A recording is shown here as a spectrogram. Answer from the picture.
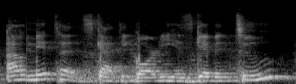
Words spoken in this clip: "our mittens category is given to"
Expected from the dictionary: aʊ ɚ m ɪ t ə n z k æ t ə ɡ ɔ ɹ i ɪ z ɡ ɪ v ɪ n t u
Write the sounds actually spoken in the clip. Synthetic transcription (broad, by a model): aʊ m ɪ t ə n s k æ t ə ɡ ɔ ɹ i ɪ z ɡ ɪ v ɪ n t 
